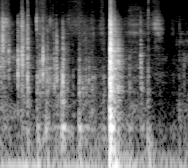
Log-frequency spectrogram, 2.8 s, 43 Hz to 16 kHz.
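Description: Paper is trimmed to 5 cm for a mini scrapbook album, heard as a run of light clicks and taps followed by one sharp, loud snap of the cutter, then quieter handling.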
